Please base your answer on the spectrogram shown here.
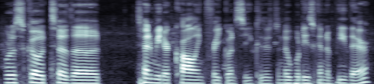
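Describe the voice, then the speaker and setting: A man giving a casual, matter-of-fact step-by-step software demonstration on a livestream. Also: medium pitch, fairly even intonation, fast. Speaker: participant demonstrating radio software. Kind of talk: casual step-by-step screen-share demo.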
